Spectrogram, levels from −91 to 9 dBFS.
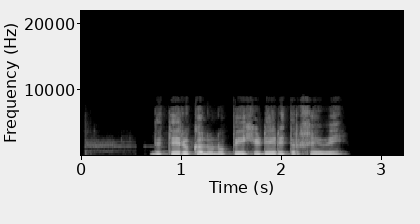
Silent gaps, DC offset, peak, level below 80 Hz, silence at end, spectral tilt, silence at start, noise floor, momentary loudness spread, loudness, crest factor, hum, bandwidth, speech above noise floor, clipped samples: none; under 0.1%; -6 dBFS; -60 dBFS; 0.6 s; -7 dB/octave; 0.7 s; -57 dBFS; 12 LU; -23 LUFS; 18 dB; none; 7.8 kHz; 35 dB; under 0.1%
